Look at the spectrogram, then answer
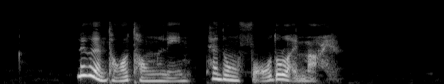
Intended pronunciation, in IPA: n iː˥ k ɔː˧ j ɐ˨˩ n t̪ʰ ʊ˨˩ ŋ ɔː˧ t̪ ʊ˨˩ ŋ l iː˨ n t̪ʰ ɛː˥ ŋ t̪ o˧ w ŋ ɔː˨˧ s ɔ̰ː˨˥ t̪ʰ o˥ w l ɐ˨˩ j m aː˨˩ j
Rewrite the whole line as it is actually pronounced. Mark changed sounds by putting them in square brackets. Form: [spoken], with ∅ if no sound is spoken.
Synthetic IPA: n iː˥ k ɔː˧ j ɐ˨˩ n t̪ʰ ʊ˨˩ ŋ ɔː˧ [t̪ʰ] ʊ˨˩ ŋ l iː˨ n t̪ʰ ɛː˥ ŋ t̪ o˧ w ŋ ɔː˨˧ [f] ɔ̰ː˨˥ [t̪] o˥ w l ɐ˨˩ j m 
